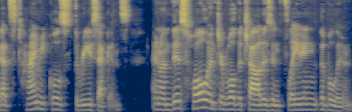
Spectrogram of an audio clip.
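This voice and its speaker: This woman has an ordinary speaking voice, pitched fairly low, at a moderate pace. The recording is very clean, with a silent background. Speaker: math teacher. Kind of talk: tutorial.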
